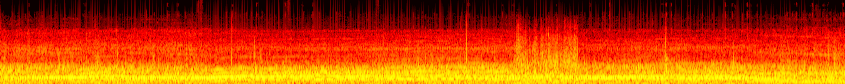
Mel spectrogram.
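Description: Snowmobile engine running steadily at trail speed, its pitch stepping up about two seconds in and dropping near the end.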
